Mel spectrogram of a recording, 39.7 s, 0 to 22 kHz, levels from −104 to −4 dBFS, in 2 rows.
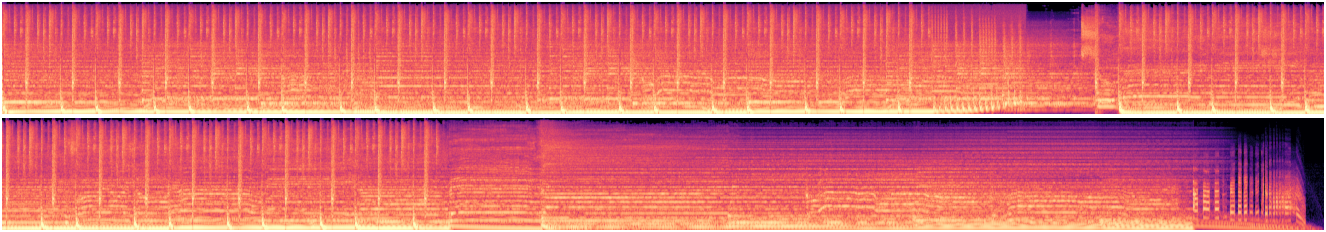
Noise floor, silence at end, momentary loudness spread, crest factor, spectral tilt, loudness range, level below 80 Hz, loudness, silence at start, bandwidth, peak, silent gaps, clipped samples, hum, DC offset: -30 dBFS; 0.3 s; 6 LU; 8 dB; -4.5 dB/octave; 5 LU; -12 dBFS; -10 LUFS; 0 s; over 20 kHz; 0 dBFS; none; 0.2%; none; under 0.1%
